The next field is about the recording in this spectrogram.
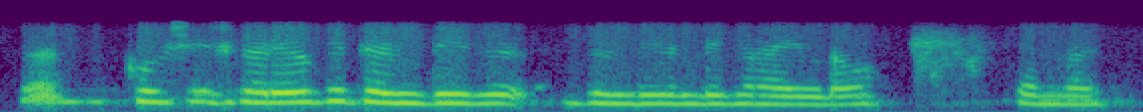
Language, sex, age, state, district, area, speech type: Dogri, female, 18-30, Jammu and Kashmir, Jammu, rural, conversation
